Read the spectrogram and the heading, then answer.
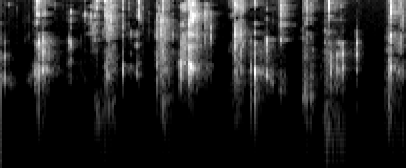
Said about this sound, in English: More gum chewing.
